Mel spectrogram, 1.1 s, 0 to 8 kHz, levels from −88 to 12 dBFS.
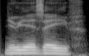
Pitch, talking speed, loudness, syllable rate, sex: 110 Hz, 160 wpm, -13 LUFS, 4.0 syllables/s, male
